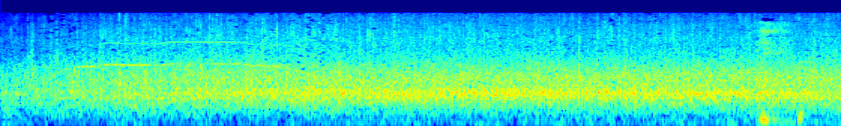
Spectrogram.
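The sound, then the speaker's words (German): Steady, dense pattering of rain and hail striking a window, a continuous hiss of countless tiny impacts with no voices, a few slightly sharper knocks near the end. “Hier hauen irgendwelche Regen-Hagelkörner gegens Fenster.”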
